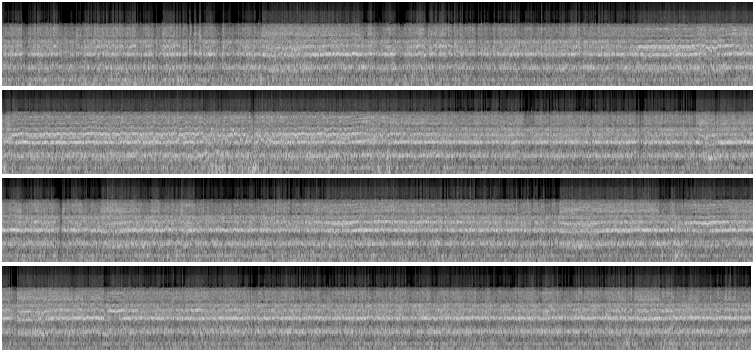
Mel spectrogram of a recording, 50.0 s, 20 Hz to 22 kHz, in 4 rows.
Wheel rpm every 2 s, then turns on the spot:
230, 230, 230, 230, 240, 230, 220, 210, 210, 220, 230, 230, 230, 230, 230, 230, 230, 230, 220, 220, 230, 230, 230, 230, 230.
none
